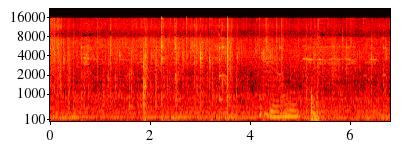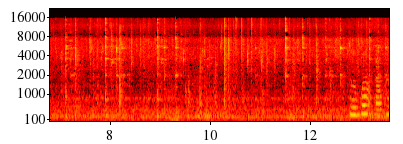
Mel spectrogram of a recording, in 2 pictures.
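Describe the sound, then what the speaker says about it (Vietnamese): Dried snakehead fish fries in a sweet-sour sauce in a pan while a utensil stirs it, making a steady close sizzle with scraping, clattering strokes and occasional faint background sounds. "trộn đều nó lên"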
